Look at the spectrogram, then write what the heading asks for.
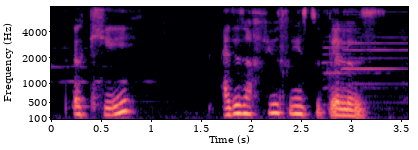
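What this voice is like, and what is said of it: Hushed, whisper-like speech. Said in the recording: “Why am I talking that as if I'm whispering?”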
